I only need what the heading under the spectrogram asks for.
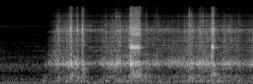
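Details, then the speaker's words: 1995 Mercedes S320 non-ASR throttle body, part 0001415725, bench-tested before repair: faint buzz with bursts of high screeching as the plate moves; deteriorating wiring and failed internal clutch coil leave it semi-energized. "we have the screeching noise this is pretty amazing stuff because usually it doesn't work like this but in this case somehow it got into this very bizarre mode where it's semi-energized so this is very very strange but it is the definitely a clutch coil issue"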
